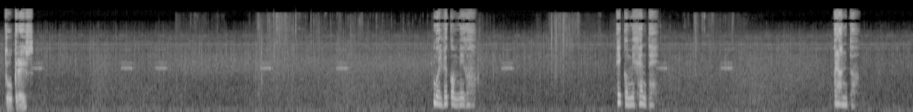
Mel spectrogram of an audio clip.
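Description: A young woman speaks briefly in short, calm phrases, close by.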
